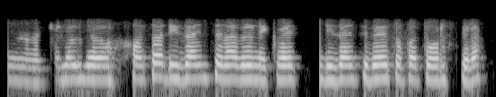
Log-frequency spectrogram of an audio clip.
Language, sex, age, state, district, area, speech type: Kannada, female, 30-45, Karnataka, Bidar, urban, conversation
